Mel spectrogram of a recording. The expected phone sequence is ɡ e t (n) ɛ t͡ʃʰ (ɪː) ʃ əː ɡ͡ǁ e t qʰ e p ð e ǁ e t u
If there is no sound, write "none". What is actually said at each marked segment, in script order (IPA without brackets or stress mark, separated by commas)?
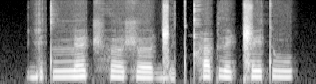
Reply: lː, əː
